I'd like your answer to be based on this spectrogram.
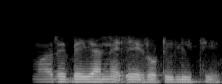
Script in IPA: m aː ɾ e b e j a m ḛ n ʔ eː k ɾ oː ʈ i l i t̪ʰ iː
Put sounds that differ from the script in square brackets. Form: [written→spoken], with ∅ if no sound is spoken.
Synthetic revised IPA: m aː ɾ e b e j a [m→n] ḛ [n→∅] ʔ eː k ɾ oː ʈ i l i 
